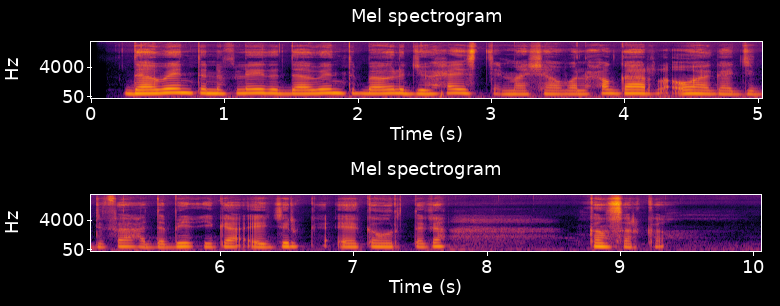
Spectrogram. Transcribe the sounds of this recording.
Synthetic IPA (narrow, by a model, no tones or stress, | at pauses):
d̪aːwɛːnt̪ʰɐnɐflɛjðɐd̪aːwɛːnt̪ʰɐbaːwlɐt͡ʃiwɑħɑjɪst̪ʰɪʕmaːʃaːwɑlħɔɡaːrɐ̰ʔɔ̰ːhɐɣaːt͡ʃɪd̪ɪfaːʕɑd̪ɐβiːʕɪɣɐʔɛːt͡ʃɪrkʰɐʔɛːkʰɐhɔrt̪ʰɐɣɐ | kʰɐnsɐrkʰɐ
